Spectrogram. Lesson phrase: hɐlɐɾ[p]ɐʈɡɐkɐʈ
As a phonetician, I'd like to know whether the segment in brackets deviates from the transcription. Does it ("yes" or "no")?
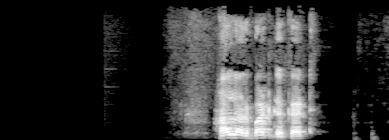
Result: yes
